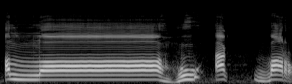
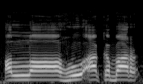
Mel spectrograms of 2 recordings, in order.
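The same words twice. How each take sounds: First: Very slow, drawn-out chanted اللہ اکبر with a rising اللہ; correct recitation. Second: Slow Allahu akbar with the wrong stress, teacher showing the mistake; drawn-out اکبر as people wrongly say it; wrong way demo. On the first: Teacher reciting the correct takbir for students, slow and chanted. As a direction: recite اللہ اکبر slowly with proper tajweed. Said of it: "میں پڑھ کے سناتا ہوں". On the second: Teacher showing students the common mistake, slow wrong recitation. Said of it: "لوگ اس غلطی کو انجام دیتے ہیں". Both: Shown as a demonstration.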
